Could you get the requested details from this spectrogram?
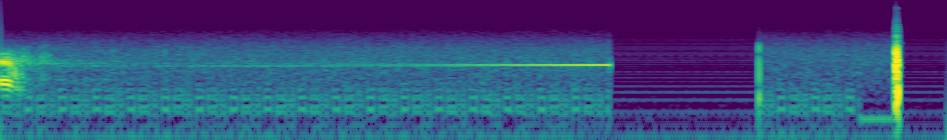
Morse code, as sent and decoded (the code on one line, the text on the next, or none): none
